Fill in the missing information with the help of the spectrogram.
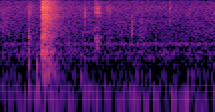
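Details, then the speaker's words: Pet rabbit sneezes during a lecture recording: a tiny, sharp puff of air in a quiet room. "for that noise my bunny sneezed"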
